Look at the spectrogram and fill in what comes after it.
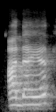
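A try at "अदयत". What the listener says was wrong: Adayata. We all are so used to Hindi that the last akshara, we try to cut it, but that is not the rule in Sanskritam.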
